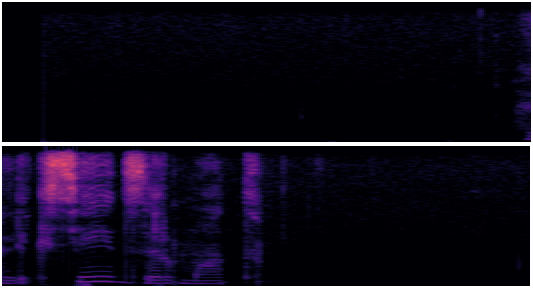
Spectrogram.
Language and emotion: Russian, neutral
